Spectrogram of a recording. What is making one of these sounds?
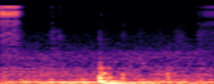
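A can is set down on a table with a knock.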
